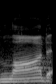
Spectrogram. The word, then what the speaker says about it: Lod: The city of Lydda is also the city of Lod. L-O-D is the modern day spelling and pronunciation of it.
